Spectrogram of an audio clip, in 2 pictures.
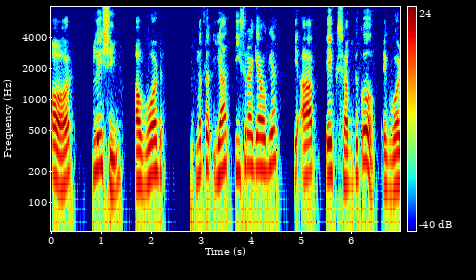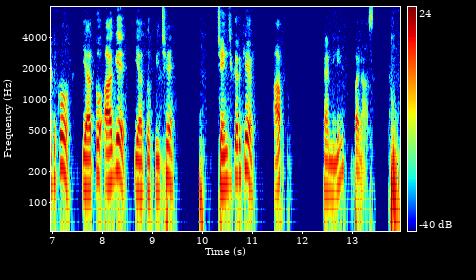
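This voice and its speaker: A male teacher dictating a grammar lesson at an unhurried, drawn-out pace. He repeats each term patiently for his students, slipping English terms into his explanation. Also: sits high, lively intonation, darkish tone, dull audio. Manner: slow, repetitive dictation, mixing English terms into Hindi; calls students "babu".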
